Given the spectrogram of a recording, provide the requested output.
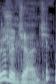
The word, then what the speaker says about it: Buttigieg: And he said it's just the word boot and then edge twice. Or if you prefer, you can say Buddha and then judge. – Buddha judge. – Buddha judge.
